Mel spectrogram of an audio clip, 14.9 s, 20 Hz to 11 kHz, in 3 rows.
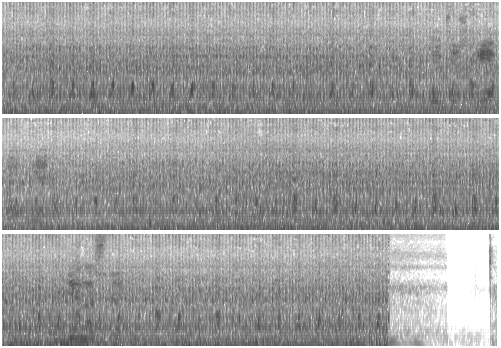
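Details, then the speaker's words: Volvo FH13 truck diesel idling; light fairly regular tapping from the valve cover area, around 150 per minute. "сегодня у нас очередное варва проблемы со стука в моторе из района клапанной крышки сань какой-то посторонний звук ничего понять не могу"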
